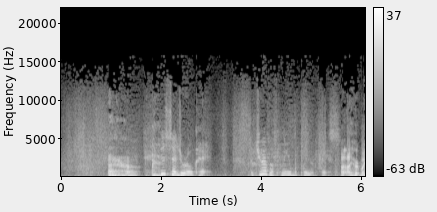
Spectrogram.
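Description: A young girl speaks softly and earnestly up close.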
